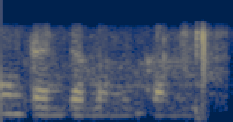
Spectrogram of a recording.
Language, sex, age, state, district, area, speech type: Kannada, female, 18-30, Karnataka, Shimoga, rural, conversation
